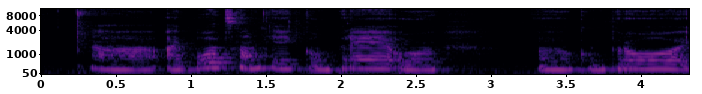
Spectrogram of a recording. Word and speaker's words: compró: So like I bought something, compré, or compró. If he bought something, the stress is going to be on the last syllable again with the tilde.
